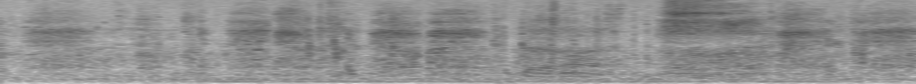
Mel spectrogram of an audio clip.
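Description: Heavy, rhythmic breathing of a mountaineer climbing Siakoh mountain, each labored breath rasping in a steady run of gasps over a constant windy rush.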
